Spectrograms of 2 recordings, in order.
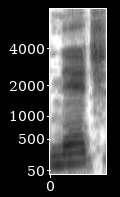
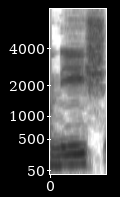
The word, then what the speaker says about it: niche: Whenever you see that next word right there, this one right here, some people pronounce it niche, some people niche. It all depends on how you like to pronounce it.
